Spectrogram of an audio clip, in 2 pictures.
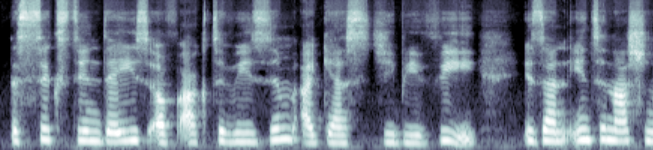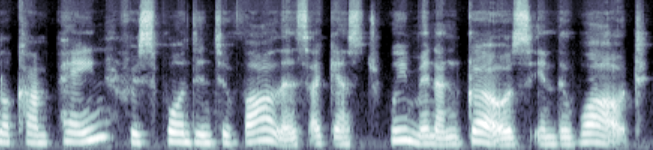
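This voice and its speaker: Zambian woman reading formal radio news. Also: mid-range voice. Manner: formal, measured delivery. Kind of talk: scripted news bulletin.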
